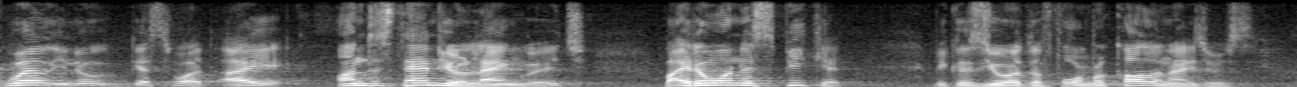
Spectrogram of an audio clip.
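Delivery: ordinary talk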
